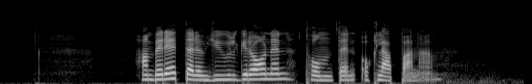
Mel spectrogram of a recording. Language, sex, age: Swedish, female, 54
